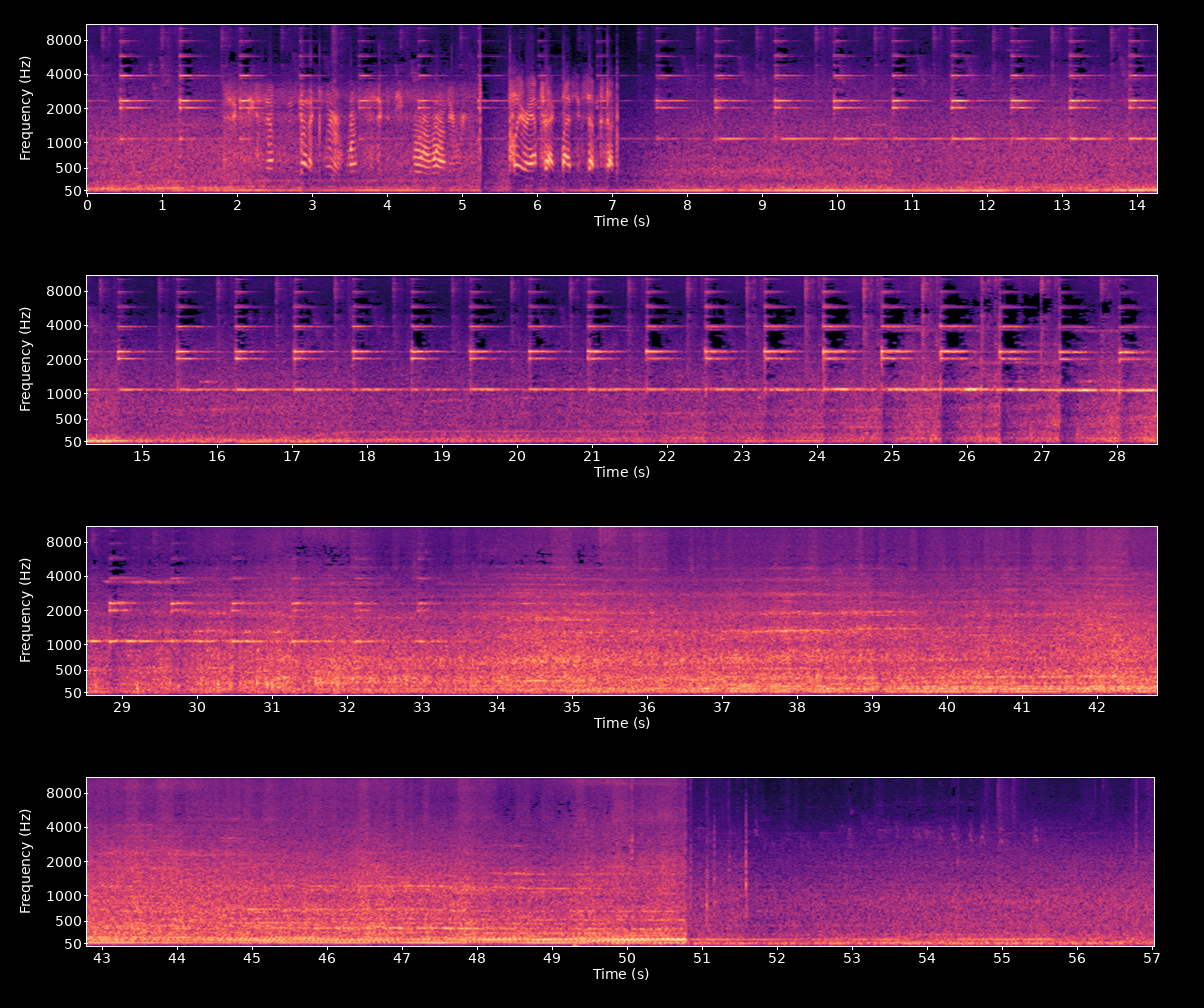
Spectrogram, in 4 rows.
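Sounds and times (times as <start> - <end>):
electronic crossing warning bell: 0.0 - 33.3
train rolling rumble: 0.0 - 57.0.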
